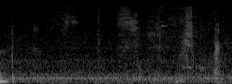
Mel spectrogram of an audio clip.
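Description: A page of a large picture book being turned by hand: soft paper rustling and fingers rubbing across the page, loudest just before the end.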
